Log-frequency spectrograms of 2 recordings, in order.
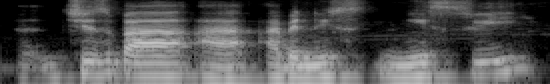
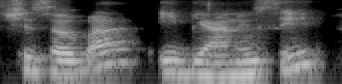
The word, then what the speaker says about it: Chizoba Ibianusi: And then Chizuba Ibinisu. I'll pronounce it. It's Chizoba Ibianusi.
